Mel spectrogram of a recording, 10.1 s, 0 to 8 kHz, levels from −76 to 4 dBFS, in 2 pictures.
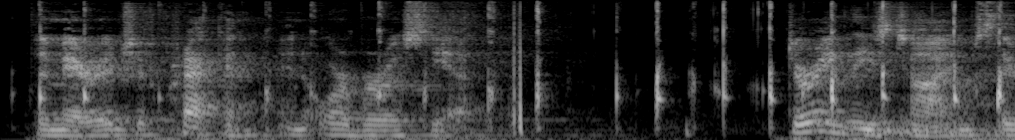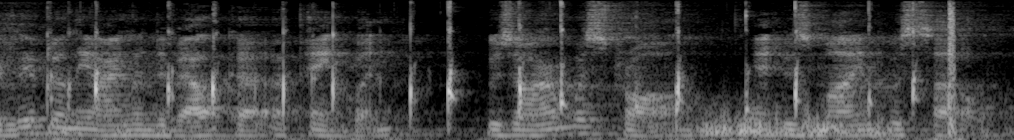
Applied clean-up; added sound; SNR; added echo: none; Animal; -1 dB; reverberation time 1.9 s.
